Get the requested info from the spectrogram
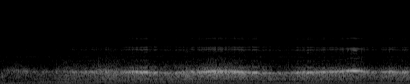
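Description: A single sustained, slightly wavering high tone that slowly grows louder, like a whistle-toned sound effect.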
